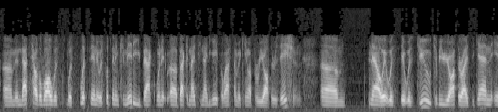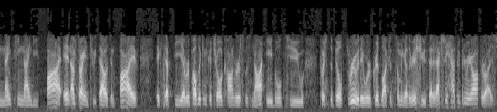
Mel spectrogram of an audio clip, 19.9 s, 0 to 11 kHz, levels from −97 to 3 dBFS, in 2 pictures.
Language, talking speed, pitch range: English, 230 wpm, 115-130 Hz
